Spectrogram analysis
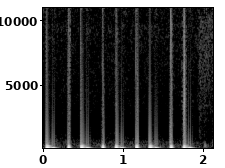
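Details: Heart failure: low-pitched heart sounds with a subtle extra beat right after S2, giving a three-beat galloping rhythm, from blood rushing into a volume-overloaded failing ventricle: an S3 gallop.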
